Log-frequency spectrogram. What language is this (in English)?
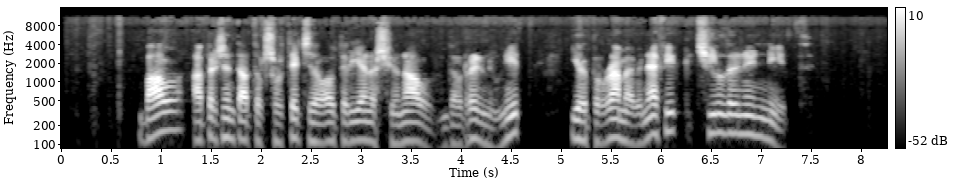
Catalan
